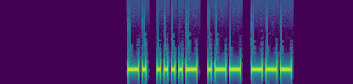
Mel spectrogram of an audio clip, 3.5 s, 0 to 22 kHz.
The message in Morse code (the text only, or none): N4WO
